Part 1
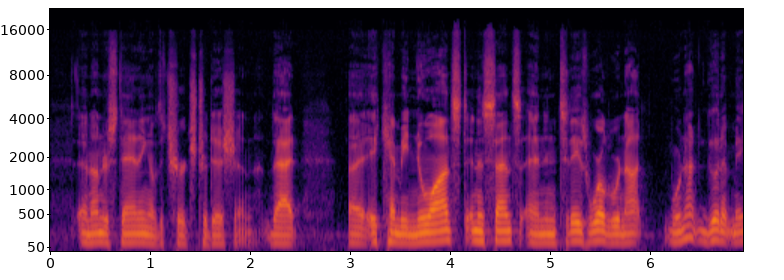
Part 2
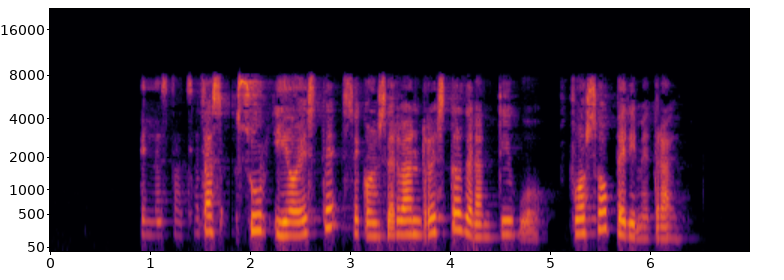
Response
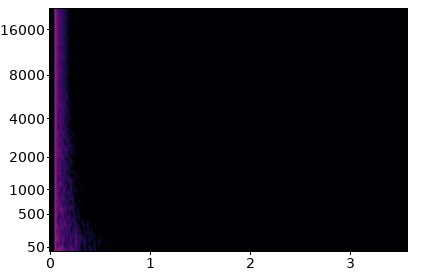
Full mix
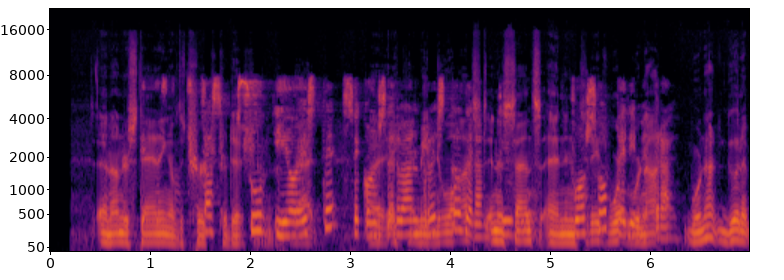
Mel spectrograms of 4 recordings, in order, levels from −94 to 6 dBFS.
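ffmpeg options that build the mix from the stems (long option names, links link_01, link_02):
-filter_complex "[0:a]alimiter=limit=-20.5dB:level=0:latency=1:release=72,equalizer=frequency=7800:width_type=o:width=0.22:gain=-3,adelay=200,volume=1dB[link_01];[1:a]volume=-3.5dB,asplit=2[link_02][link_03];[link_03]apad=whole_len=314672[link_04];[link_01][link_04]sidechaincompress=threshold=-27dB:ratio=8:attack=10:release=108[link_05];[link_05][link_02]amix=inputs=2:normalize=0,alimiter=limit=-21dB:level=0:latency=1:release=254"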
